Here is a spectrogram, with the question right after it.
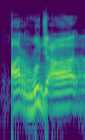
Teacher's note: الرجعی کی را کو بھی پر پڑھیں گے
